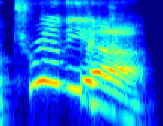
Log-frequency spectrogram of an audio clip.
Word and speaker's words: טריוויה: Teriuvia. So I wonder what this is. Teriuvia. There we go. Trivia. טריוויה. Trivia. This is a transliteration of an English word.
